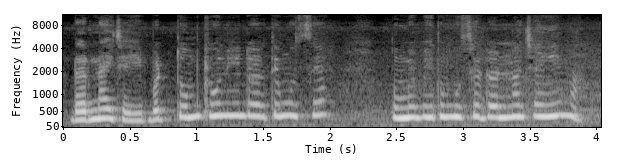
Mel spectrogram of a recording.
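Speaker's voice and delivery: high, loud mock-menacing tease; playful drunk demand. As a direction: tease him like a tipsy kid. Drunk Wing teasing Wang.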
